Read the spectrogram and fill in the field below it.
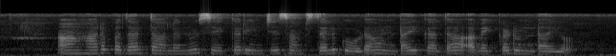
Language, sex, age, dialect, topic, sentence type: Telugu, female, 18-24, Utterandhra, agriculture, statement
